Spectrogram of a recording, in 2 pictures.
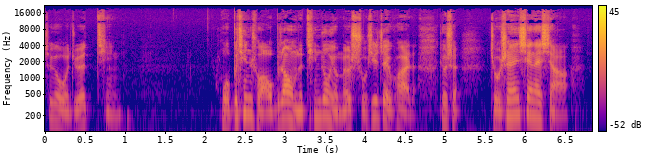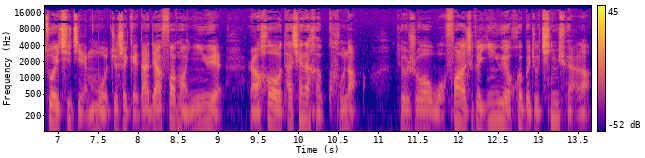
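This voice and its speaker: A man talks at a very fast pace in a fairly high voice. His tone is bright and sharp, and his pitch swings very widely. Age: 20s. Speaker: podcast host. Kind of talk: casual chat; scripted narration. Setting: remote call.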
